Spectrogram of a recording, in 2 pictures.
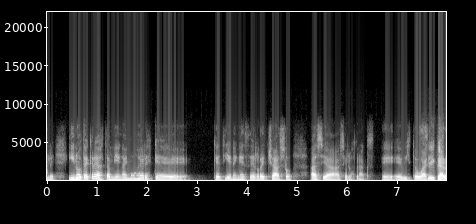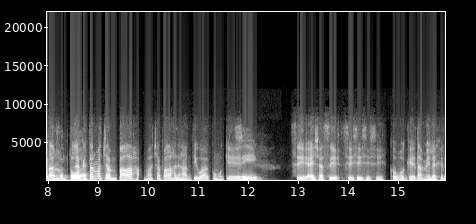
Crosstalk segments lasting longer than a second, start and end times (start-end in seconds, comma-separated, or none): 7.4-8.8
